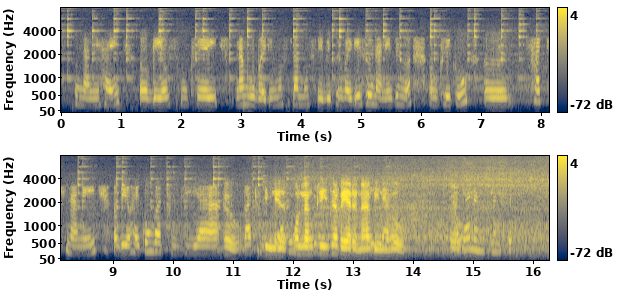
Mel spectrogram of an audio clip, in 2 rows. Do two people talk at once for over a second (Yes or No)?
Yes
